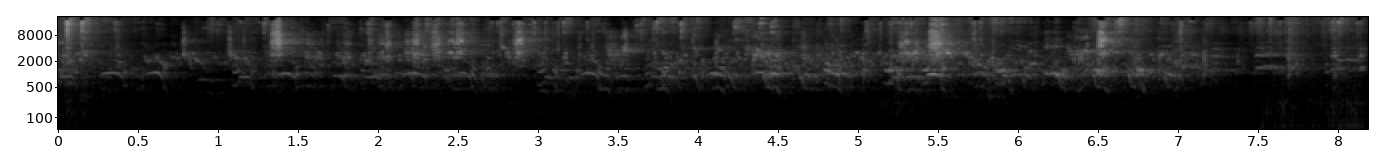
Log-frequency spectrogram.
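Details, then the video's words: Chukar partridge calling in a rapid run of short, clucking notes around one pitch, repeated steadily, over a noisy, rustling background. "Pure Maskati Chakor"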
